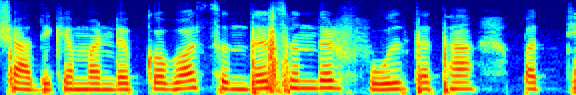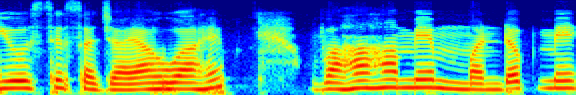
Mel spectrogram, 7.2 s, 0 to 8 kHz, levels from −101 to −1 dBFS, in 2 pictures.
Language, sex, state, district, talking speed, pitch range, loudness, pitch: Hindi, female, Bihar, Samastipur, 150 wpm, 195-230 Hz, -15 LUFS, 205 Hz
